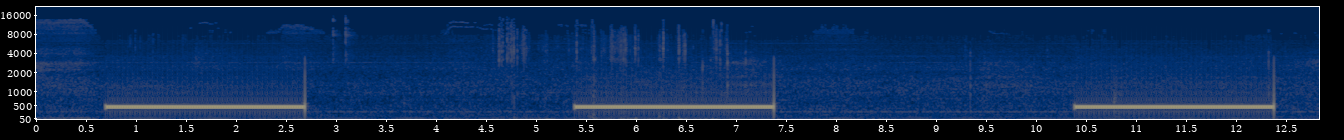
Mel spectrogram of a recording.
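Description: Long telephone line tones repeat while a call is placed. Three steady mid-pitched beeps of about two seconds each are separated by longer pauses, over a low, constant background hum.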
